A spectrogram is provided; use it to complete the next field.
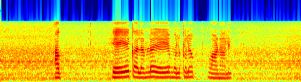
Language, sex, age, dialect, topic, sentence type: Telugu, female, 25-30, Telangana, agriculture, question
